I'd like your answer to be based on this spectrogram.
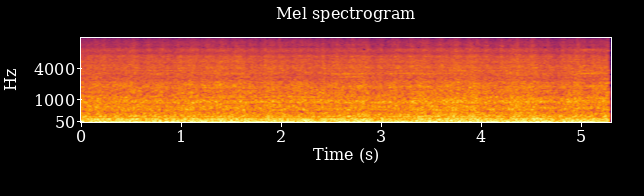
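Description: A freight train in Microsoft Train Simulator approaches as a steady, dense rumble and roar that stays loud and even throughout, with no voices.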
